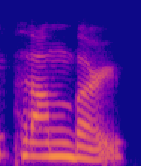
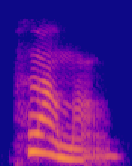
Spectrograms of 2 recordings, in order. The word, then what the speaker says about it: plumber: exactly to pronounce so we should not say plumber no that's not correct this will be plummer and this one pizza pizza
